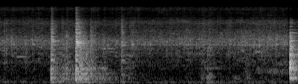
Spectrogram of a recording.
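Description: Potato pieces go into a frying spice masala for an egg and potato dalna, starting a steady close sizzle broken by a few sharp clacks of the spoon against the pan.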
